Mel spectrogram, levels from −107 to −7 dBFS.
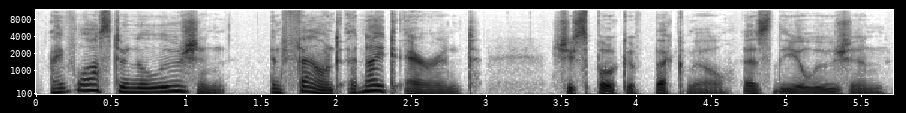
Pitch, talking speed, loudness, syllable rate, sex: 120 Hz, 180 wpm, -18 LUFS, 5.3 syllables/s, male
